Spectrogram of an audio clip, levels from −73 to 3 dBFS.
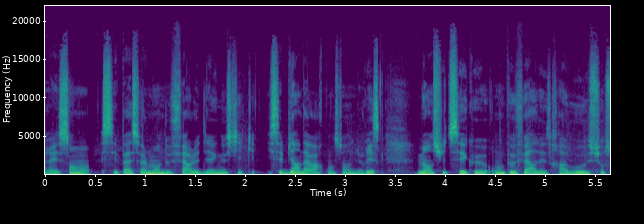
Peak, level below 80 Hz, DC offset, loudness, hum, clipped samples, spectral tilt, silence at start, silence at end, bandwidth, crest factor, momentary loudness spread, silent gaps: -6 dBFS; -74 dBFS; under 0.1%; -23 LUFS; none; under 0.1%; -4 dB/octave; 0 s; 0 s; 19.5 kHz; 18 dB; 7 LU; none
